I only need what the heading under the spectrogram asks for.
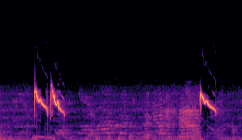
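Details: Trapping lure call of a white-eye: a quick pair of high, steeply falling notes, a pause with soft twitter, then one more falling note.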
